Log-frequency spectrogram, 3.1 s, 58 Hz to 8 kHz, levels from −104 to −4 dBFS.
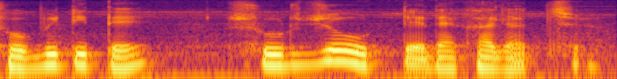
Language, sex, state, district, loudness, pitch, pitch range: Bengali, male, West Bengal, Cooch Behar, -14 LUFS, 135 Hz, 115-140 Hz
